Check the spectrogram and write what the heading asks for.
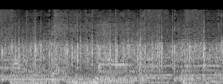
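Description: A studio audience at a TV game show claps loudly and steadily for a 53-year-old contestant from Artesa de Lleida, a dense wash of hand claps layered over upbeat music with sustained tones underneath.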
